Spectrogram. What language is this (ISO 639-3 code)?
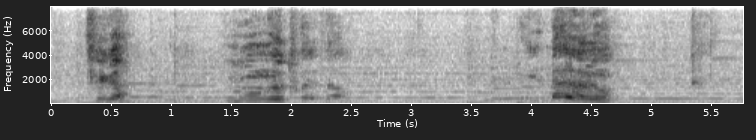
kor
